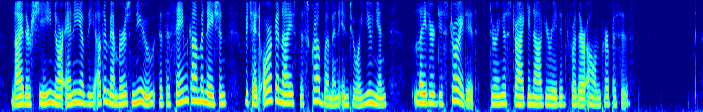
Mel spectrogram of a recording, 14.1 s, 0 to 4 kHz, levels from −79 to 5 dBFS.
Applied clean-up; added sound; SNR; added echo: none; none; none; none.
